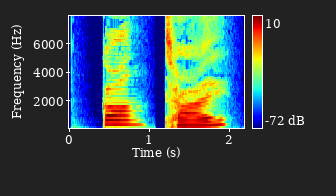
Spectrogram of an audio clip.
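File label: "gāngcái", Mandarin Chinese; Giáo trình Hán ngữ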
